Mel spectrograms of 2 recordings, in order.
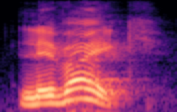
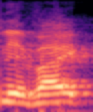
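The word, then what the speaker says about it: Lévesque: But since the bishop himself has a circumflex accent, well, we pronounce the family name as if it had a circumflex accent also. Donc, les l'évêques, vous m'avez compris. Il y en a beaucoup de l'évêques, vous savez qui vous êtes, c'est merveilleux.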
